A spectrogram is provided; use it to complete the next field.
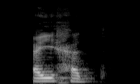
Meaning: anyone
- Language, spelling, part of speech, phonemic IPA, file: Moroccan Arabic, أي حد, pronoun, /ʔajː‿ħadd/, LL-Q56426 (ary)-أي حد.wav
